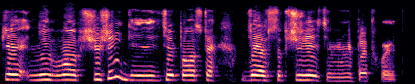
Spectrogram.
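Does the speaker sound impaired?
Yes: cerebral palsy.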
